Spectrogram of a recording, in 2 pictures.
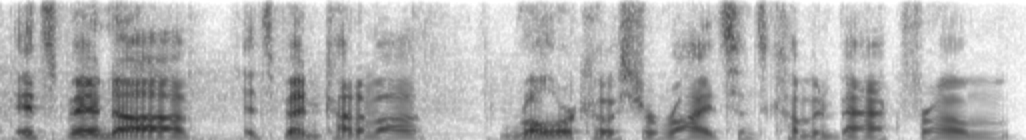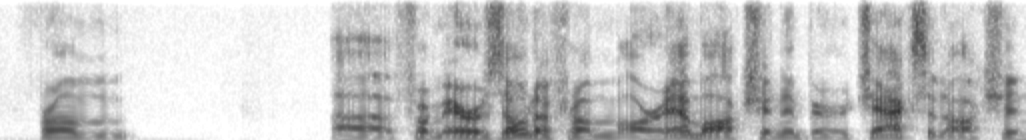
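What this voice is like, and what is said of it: Sick voice from a cold. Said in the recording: “caught a cold there and been fighting that battle. And so you can still hear it in my voice, a little bit under the weather.”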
